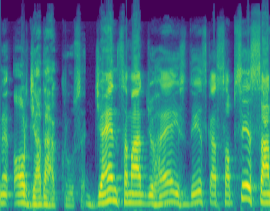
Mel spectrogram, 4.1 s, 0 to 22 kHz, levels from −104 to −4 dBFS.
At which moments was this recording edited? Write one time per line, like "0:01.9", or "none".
0:01.3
